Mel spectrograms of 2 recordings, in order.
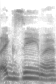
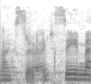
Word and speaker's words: eczema: going to talk about Eczema for children or exema various people pronounce it Xmen people ezema for children and for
